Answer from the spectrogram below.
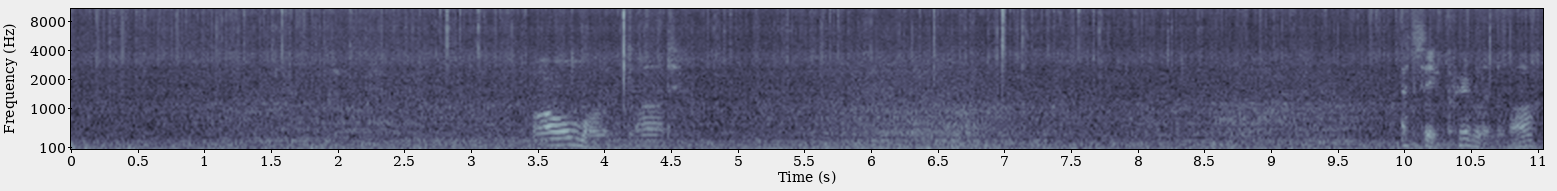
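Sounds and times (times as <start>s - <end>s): fire crackle: 0.0s - 11.0s
fire hissing: 0.0s - 11.0s.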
